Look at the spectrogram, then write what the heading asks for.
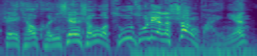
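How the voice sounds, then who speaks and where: An actor playing an arrogant elder sect ancestor villain, bombastic and theatrical, in a historical fantasy drama. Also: male voice, high voice, wildly swooping pitch, brisk, a bit bright, slight background noise, full character voice. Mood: gloating.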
